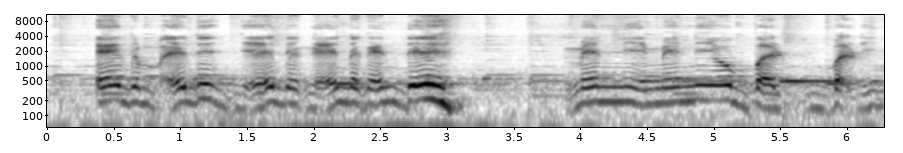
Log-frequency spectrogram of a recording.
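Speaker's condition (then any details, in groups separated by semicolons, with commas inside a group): Cerebral palsy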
